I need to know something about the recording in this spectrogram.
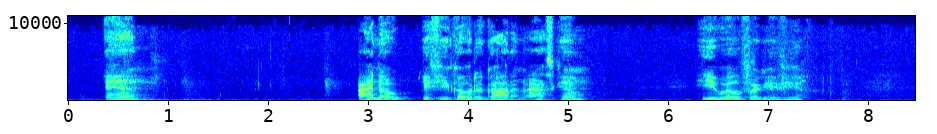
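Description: A young man speaks haltingly into a microphone, with long pauses.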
